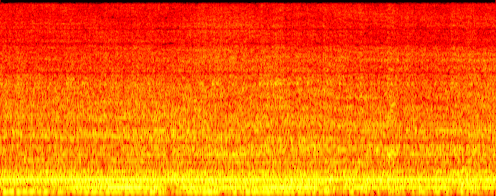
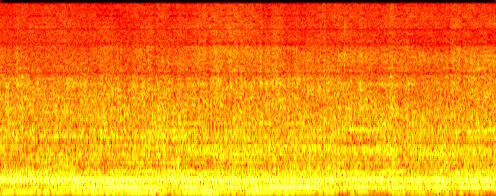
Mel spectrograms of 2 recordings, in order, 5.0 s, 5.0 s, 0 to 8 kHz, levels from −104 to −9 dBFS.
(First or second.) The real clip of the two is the first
